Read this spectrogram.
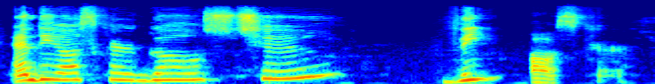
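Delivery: THE said "thee" before Oscar; teacher's example, THE pronounced "thee". Shown as a demonstration. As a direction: model THE with an ee vowel before the vowel. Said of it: "A pronúncia the quando a palavra seguinte".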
